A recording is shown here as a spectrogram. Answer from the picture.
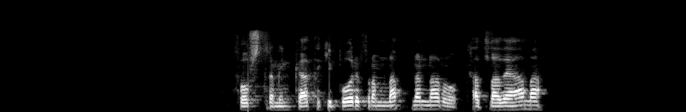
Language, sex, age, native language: Icelandic, male, 30-39, Icelandic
